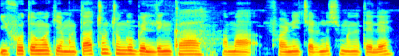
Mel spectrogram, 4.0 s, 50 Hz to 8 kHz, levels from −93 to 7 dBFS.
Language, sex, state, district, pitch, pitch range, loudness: Wancho, male, Arunachal Pradesh, Longding, 120 Hz, 115-130 Hz, -17 LUFS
